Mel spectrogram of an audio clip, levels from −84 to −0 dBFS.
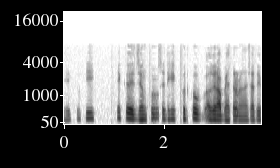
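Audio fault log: Throughout: low-delay AAC compression. The speech has a rough, grainy texture, with noise filling the gaps between pitch harmonics and a thin, synthetic-sounding top band. The damage is plainly audible. The likely cause is the AAC-ELD codec used in video calls, at a rate that fits about 32 kbps. Its short frames of roughly 30 ms cannot separate closely spaced harmonics well, and at this bitrate too few bits remain to code the spectrum cleanly.
1.79–1.93 s and 3.44–3.49 s: AAC frame loss with concealment. Each gap is heard as a brief smeared, noisy patch rather than a dropout. The decoder fills the missing audio by reusing the last good spectrum with altered phase or interpolated energy. The first gap is about 90 ms of lost audio, which fits three consecutive frames, so the patch is longer. The second is about 30 ms, consistent with a single frame, and passes as a short blur.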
